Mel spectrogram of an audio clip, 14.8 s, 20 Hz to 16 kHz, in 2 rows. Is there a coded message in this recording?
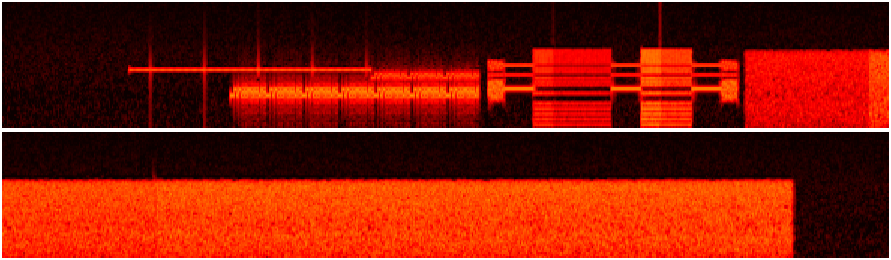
Yes: dial-up modem handshake (V.34 or later) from 1.1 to 14.0 s, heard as a whistle, warbles, then hiss.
